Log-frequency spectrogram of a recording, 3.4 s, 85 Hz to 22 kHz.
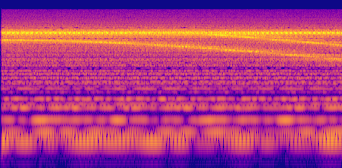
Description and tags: hardbreakfast 10III
Lightful pad with resonant filter going down.
filtred, processed, resonance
